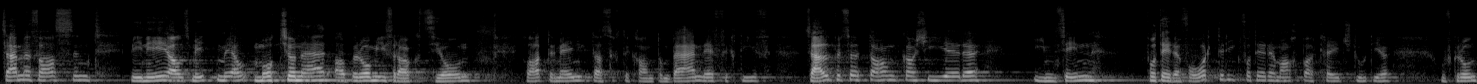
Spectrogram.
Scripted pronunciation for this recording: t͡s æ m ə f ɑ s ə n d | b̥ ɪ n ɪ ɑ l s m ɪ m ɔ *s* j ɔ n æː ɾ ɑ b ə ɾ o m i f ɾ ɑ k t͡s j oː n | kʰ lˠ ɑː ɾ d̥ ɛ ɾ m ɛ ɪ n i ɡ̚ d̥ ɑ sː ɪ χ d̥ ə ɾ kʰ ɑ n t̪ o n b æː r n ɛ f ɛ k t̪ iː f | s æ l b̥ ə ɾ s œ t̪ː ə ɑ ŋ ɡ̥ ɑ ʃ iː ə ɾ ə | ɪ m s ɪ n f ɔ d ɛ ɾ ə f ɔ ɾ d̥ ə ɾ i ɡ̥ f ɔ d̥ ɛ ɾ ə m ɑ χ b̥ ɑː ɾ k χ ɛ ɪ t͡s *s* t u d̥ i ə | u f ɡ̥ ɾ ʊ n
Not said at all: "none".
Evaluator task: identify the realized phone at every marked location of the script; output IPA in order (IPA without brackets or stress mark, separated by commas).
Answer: t͡s, ʃ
